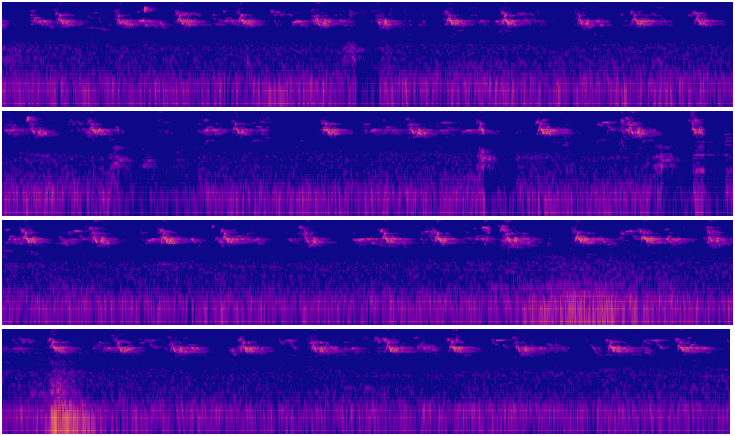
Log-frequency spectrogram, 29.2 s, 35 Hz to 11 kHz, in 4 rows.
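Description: A bird chirping over and over, short high chirps repeated more than once a second, against faint outdoor background rumble. A single louder low thump about 22 seconds in.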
